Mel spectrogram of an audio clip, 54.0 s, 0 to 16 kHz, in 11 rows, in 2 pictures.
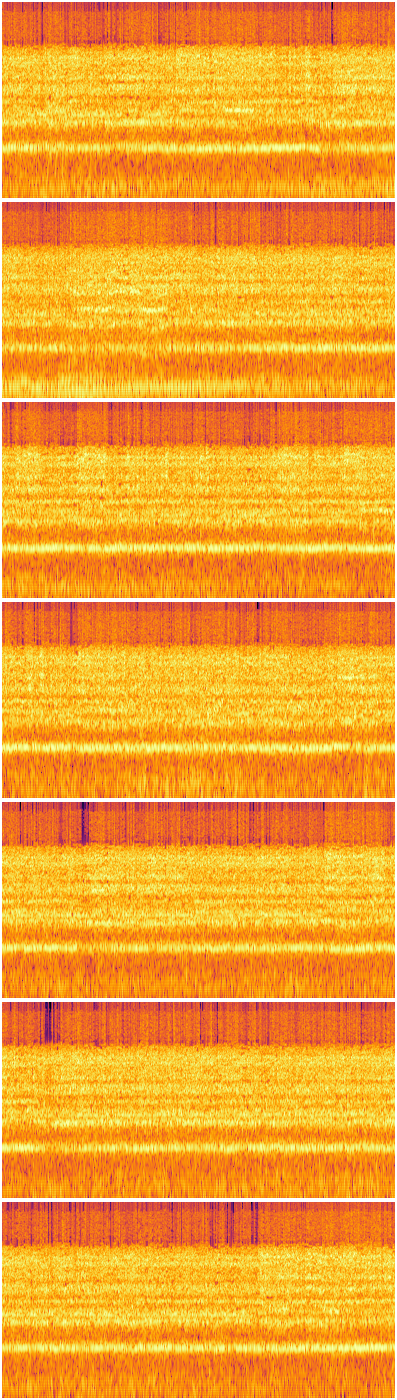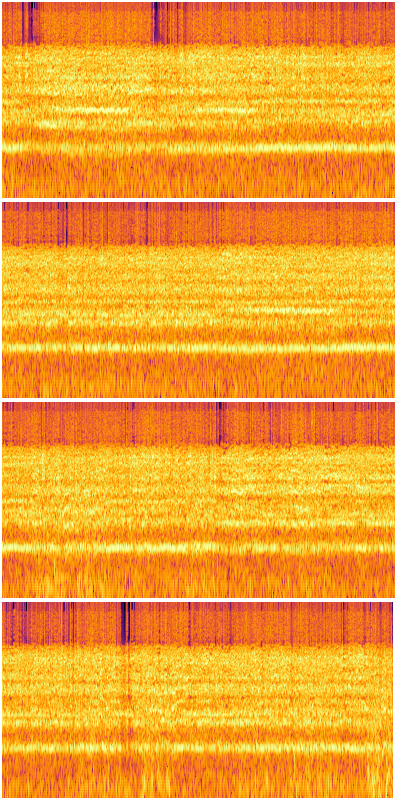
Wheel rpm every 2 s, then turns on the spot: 230, 220, 230, 220, 230, 230, 230, 220, 230, 230, 230, 230, 230, 230, 230, 230, 220, 220, 220, 230, 230, 220, 220, 230, 230, 230, 220.
none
